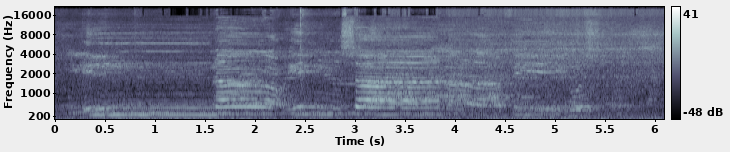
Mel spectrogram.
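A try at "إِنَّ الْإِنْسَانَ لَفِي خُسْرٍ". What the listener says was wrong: Yang keduanya kurang panjang.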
